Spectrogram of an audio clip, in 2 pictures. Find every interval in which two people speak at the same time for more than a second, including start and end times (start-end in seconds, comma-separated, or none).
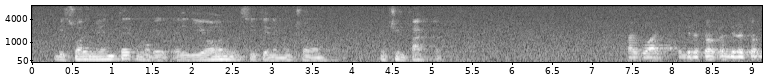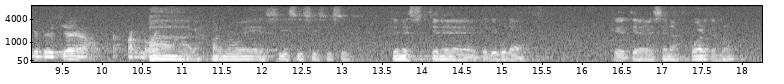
none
